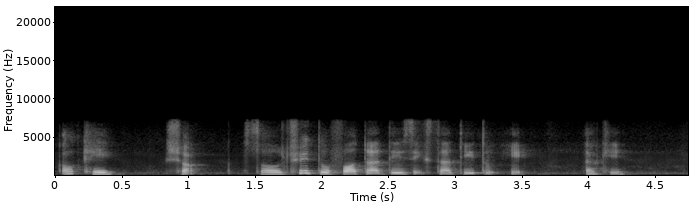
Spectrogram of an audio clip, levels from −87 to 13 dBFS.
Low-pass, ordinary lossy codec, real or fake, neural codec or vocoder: 7.2 kHz; none; fake; codec, 24 kHz, 1.2 kbps, DualCodec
